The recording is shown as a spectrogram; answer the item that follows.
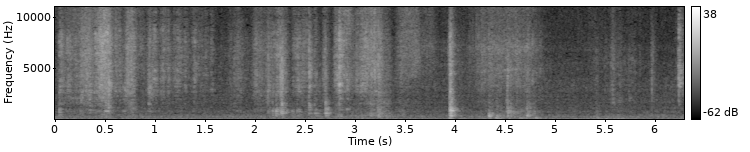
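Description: Hard plastic card holders and a foam-lined card case being handled, stacked and set down on a table: scattered clicks, taps and rubs, with one sharp click about four seconds in.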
